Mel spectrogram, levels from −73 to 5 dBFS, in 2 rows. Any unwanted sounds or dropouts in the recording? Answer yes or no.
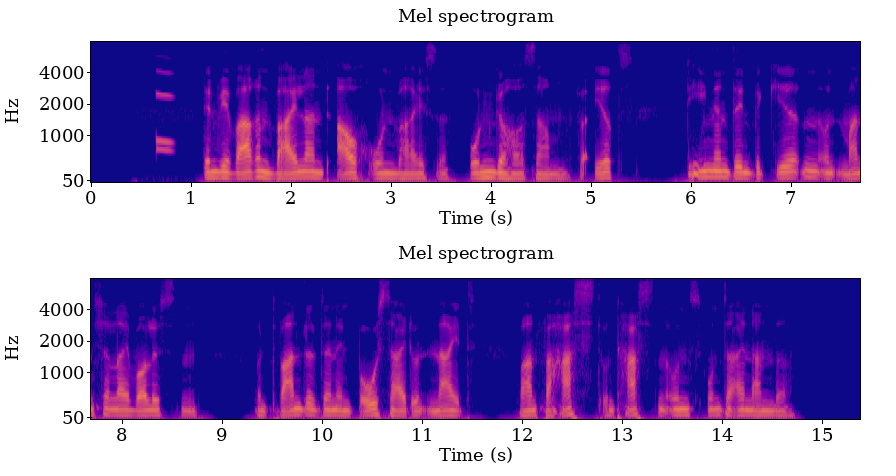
yes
